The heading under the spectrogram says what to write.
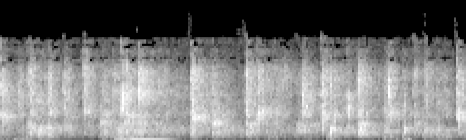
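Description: An audience claps steadily, a dense crackling patter of many hands holding at a fairly even level for a couple of seconds, with a brief low hum or voice sounding briefly partway through.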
